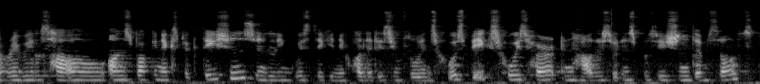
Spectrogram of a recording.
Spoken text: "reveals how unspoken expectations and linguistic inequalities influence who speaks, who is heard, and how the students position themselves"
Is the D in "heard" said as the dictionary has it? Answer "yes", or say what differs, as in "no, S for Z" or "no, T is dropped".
no, D is dropped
